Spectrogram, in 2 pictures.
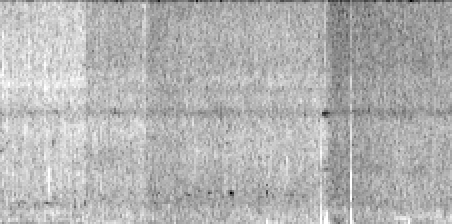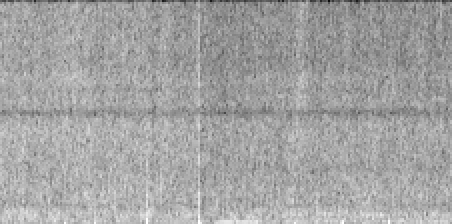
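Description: Mineral water of the petrifying well splashing and trickling steadily down the rock face, with a handful of sharp, irregular knocks from about a third of the way in: footsteps on a wooden boardwalk.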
